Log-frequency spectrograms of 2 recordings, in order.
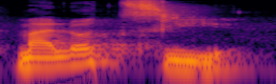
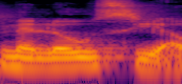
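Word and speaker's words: Mallozzi: Ach so, was ich fast noch vergessen habe, unser guter Freund, ich hoffe, ich spreche es jetzt auch mal richtig aus, Joseph Malozzi, den spricht man nicht Melozzi aus, das habe ich immer falsch gemacht,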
